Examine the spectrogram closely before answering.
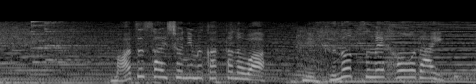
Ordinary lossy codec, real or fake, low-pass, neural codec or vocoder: none; real; none; none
